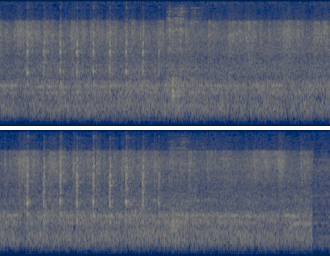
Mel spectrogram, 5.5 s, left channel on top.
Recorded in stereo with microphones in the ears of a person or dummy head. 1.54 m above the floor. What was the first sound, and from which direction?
Ticking, 5° right (ahead or behind).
